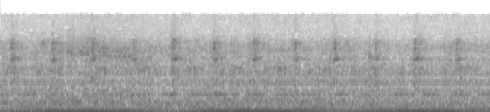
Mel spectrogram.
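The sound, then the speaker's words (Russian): A silver pocket watch ticks in a steady, quick rhythm, each tick crisp against a faint low hum, with no voices. “Серебряные часы Парагура.”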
